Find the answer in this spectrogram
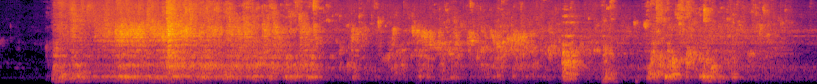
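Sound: toilet flushing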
